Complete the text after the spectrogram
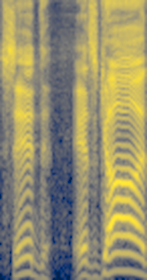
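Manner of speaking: thunderous, very loud bellowing call. Telling a joke about a man begging to win the lottery, answering in a bellowing voice of God. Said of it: "he hears this bellowing voice".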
